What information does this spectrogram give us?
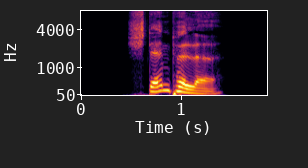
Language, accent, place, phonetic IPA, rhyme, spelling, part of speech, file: German, Germany, Berlin, [ˈʃtɛmpələ], -ɛmpələ, stempele, verb, De-stempele.ogg
- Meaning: inflection of stempeln: 1. first-person singular present 2. first/third-person singular subjunctive I 3. singular imperative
